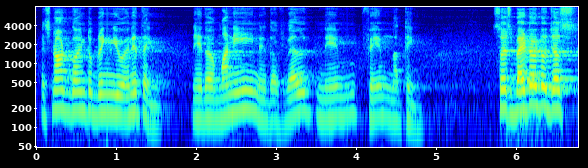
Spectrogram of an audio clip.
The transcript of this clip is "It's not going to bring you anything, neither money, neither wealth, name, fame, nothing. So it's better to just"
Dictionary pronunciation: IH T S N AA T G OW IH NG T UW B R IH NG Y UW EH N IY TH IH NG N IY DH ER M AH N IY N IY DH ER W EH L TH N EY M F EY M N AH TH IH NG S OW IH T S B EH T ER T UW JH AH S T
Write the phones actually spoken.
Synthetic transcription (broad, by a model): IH T S N AA T G OW IH NG T UW B R IH NG Y UW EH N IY T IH NG N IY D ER M AH N IY N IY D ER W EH L T N EY M F EY M N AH T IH NG S OW IH T S B EH T ER T UW JH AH S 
